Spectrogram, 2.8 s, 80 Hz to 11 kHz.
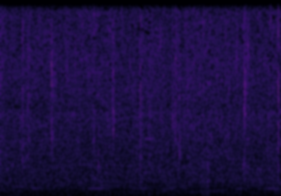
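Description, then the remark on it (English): Steady rain patters onto the stones of a private garden at a rented apartment in Spain, a dense hiss broken by scattered sharper droplet taps, fairly quiet and continuous with no one speaking. “There's rain hitting the stones in our private garden because of our nice new apartment that we're still renting here in Spain 3.5 weeks later.”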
